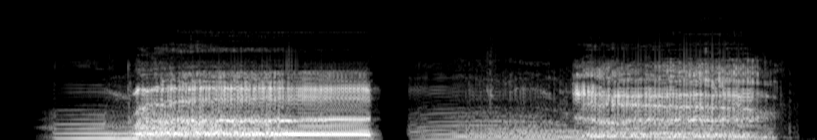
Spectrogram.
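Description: A camel bellows in two long, loud, guttural bursts, each a deep rumbling groan that swells and holds for a few seconds, separated by a brief pause.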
